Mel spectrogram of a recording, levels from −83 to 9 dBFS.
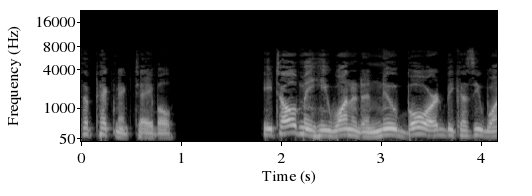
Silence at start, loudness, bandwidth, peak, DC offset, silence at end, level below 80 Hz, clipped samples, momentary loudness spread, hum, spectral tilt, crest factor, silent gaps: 0 s; -23 LUFS; 7.4 kHz; -8 dBFS; under 0.1%; 0 s; -58 dBFS; under 0.1%; 8 LU; none; -6.5 dB/octave; 16 dB; 1.08-1.26 s, 1.33-1.43 s, 1.53-1.57 s, 1.68-1.78 s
